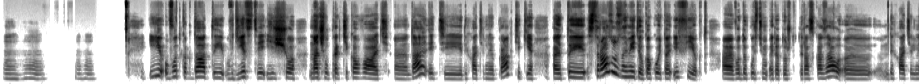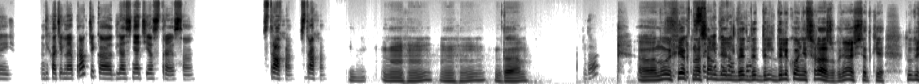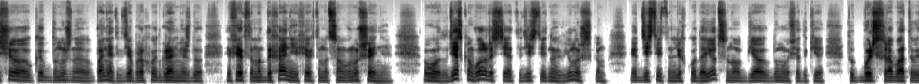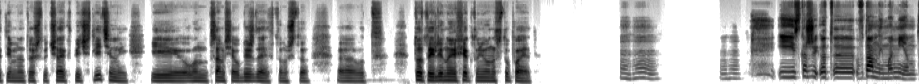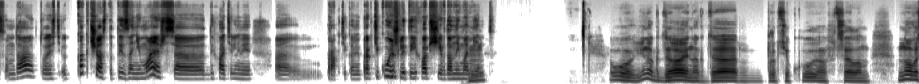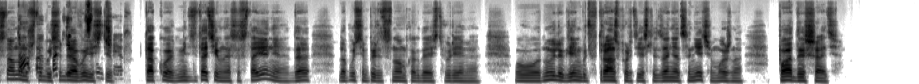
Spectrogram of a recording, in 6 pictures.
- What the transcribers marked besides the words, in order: tsk; tapping; tsk
- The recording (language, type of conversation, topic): Russian, podcast, Какие дыхательные техники вы пробовали и что у вас лучше всего работает?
